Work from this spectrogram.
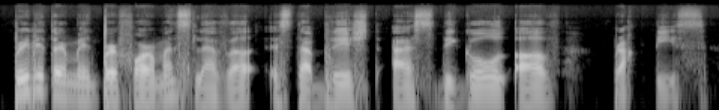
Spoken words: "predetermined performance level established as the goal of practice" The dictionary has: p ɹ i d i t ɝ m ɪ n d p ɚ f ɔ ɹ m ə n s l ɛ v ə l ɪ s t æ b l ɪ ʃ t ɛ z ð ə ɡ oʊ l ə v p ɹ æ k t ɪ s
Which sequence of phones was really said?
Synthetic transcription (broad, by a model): p ɹ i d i t ɝ m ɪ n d p ɚ f ɔ ɹ m ə n s l ɛ v ə l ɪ s t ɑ b l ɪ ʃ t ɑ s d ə ɡ oʊ l ə v p ɹ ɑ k t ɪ s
